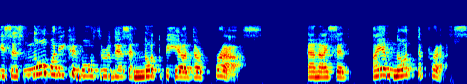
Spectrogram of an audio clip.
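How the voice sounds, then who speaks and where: A woman speaks very slowly at a high pitch. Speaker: stroke survivor. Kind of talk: interview answer.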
